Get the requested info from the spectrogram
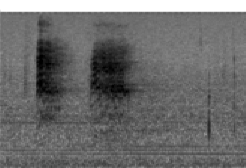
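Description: Two harsh, raspy screeches from a red-masked parakeet, the second longer and flatter, about half a second apart over a faint steady hum.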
